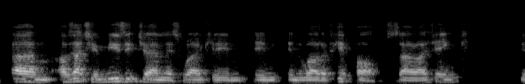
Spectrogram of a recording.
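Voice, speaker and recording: With an English accent, a man talks at medium pitch with fairly even intonation. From England. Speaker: football club executive. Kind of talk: panel discussion introduction.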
